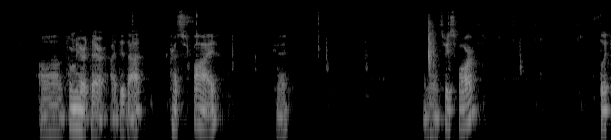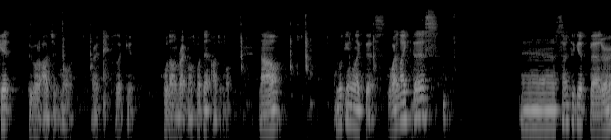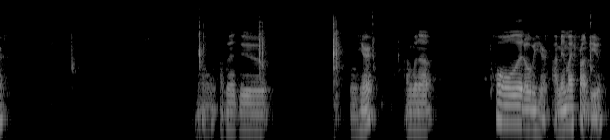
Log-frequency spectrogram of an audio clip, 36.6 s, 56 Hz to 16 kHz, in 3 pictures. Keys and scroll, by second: 3.6 5, 8.4 space, 28.2 w, 29.5 space, 31.0 space.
